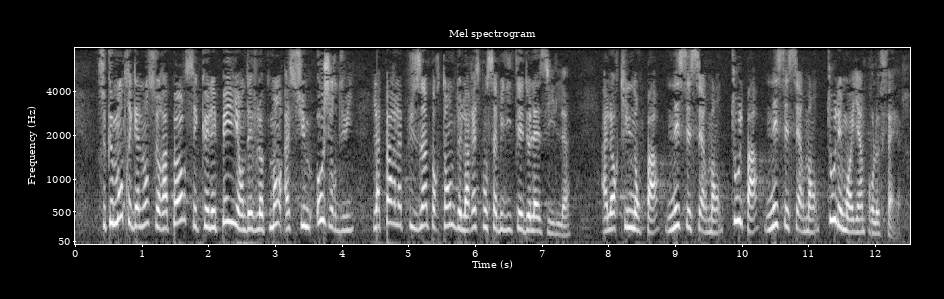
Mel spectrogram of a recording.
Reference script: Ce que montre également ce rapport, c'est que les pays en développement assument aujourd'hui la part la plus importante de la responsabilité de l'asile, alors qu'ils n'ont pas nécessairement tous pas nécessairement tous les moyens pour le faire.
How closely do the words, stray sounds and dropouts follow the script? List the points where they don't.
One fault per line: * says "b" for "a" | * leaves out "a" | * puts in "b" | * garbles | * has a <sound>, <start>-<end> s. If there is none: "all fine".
all fine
